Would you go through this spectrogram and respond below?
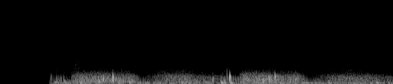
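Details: Fine crackles on lung auscultation, recorded with a StethoMe electronic stethoscope and classified by its AI; brief, fine popping clicks over breath sounds, described as typical of bronchitis and pneumonia.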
